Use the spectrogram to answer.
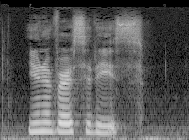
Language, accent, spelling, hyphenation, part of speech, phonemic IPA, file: English, US, universities, uni‧ver‧si‧ties, noun, /junɪˈvɝsətiz/, En-us-universities.ogg
- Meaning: plural of university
